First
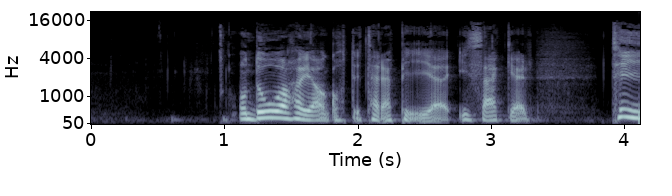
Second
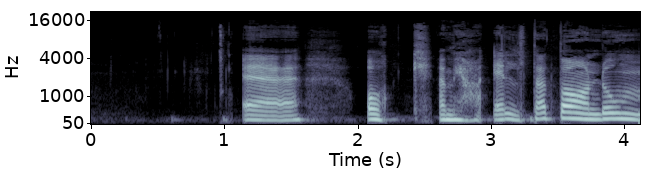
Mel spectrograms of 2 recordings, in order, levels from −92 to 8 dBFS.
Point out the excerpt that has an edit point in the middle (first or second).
second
